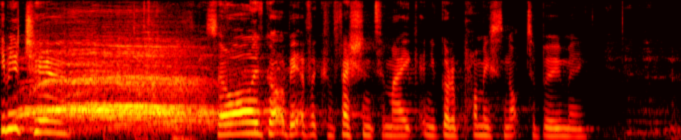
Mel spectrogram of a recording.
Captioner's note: audience cheers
